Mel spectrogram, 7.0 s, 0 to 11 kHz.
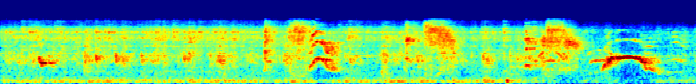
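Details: A 16-year-old female grey parrot, molting and in spring mode, mimics squeaky toy sounds, calling the dog, barking and sneezing in short bursts over a steady hiss.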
